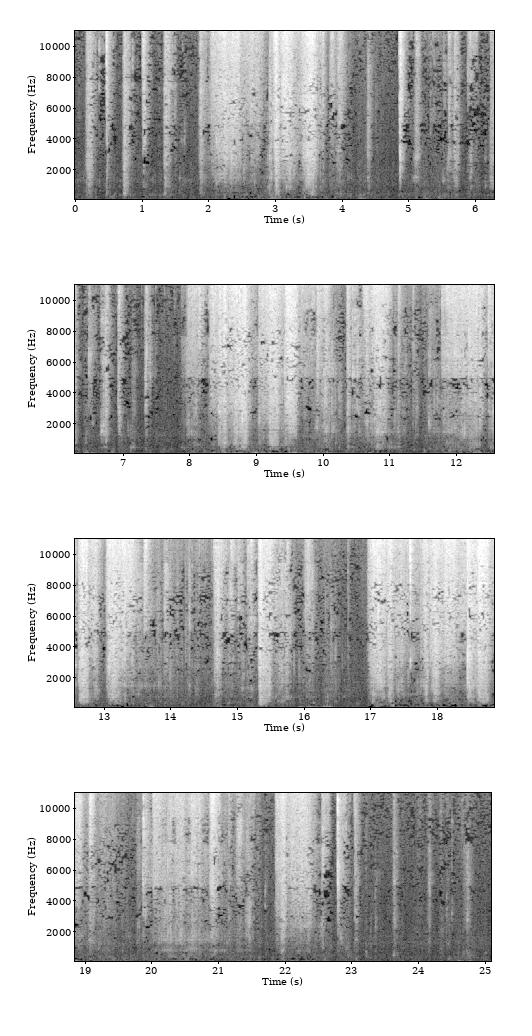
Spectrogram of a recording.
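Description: Close-miked eating sounds: wet chewing and lip-smacking on a mouthful of pulled pork, in bursts of one to two seconds with small mouth clicks between.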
